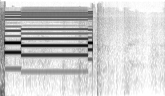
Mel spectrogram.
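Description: An electronic phone ringtone trills in a bright sustained tone for about a second, then cuts off, leaving faint room noise.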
